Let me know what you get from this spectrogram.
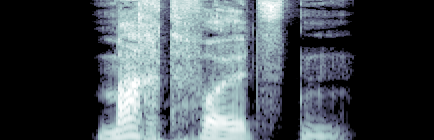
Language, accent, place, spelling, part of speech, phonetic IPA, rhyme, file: German, Germany, Berlin, machtvollsten, adjective, [ˈmaxtfɔlstn̩], -axtfɔlstn̩, De-machtvollsten.ogg
- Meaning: 1. superlative degree of machtvoll 2. inflection of machtvoll: strong genitive masculine/neuter singular superlative degree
